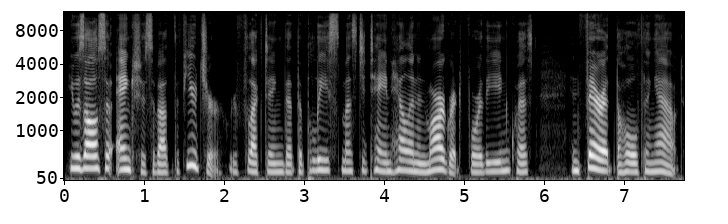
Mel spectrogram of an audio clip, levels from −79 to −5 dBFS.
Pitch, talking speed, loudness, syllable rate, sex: 190 Hz, 195 wpm, -20 LUFS, 5.9 syllables/s, female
